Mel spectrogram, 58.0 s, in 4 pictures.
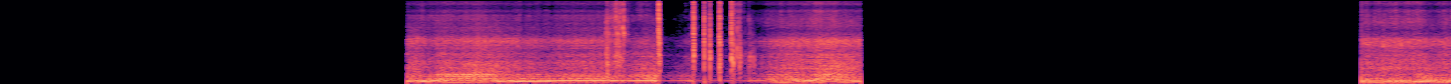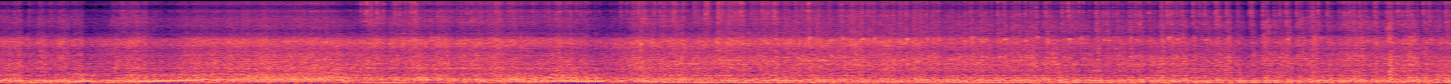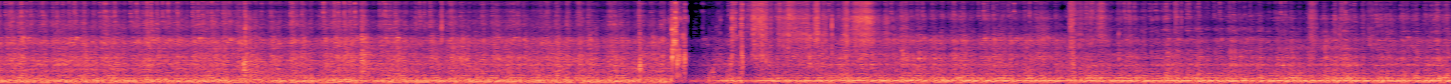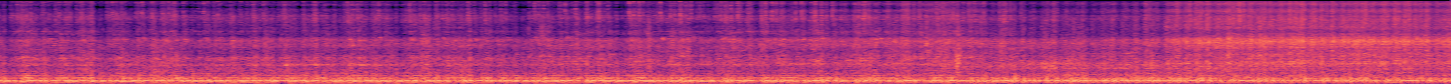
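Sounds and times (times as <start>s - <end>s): car engine idling with deep rumble: 13.6s - 58.0s.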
